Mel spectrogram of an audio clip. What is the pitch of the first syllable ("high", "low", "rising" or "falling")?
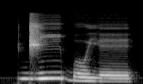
high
